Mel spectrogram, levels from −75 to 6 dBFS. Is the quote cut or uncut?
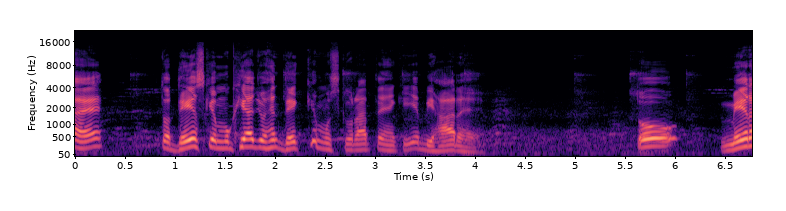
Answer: uncut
